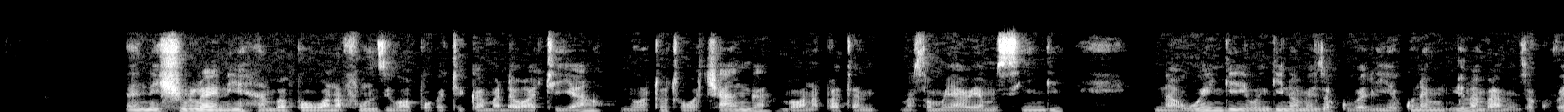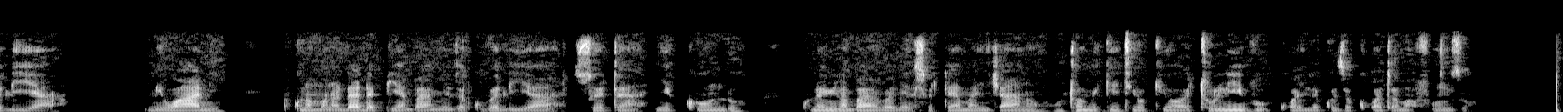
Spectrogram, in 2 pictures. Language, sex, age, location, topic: Swahili, male, 25-35, Nairobi, education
